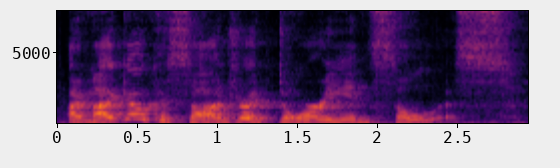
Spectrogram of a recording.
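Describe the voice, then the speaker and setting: A man's voice: fairly high pitch, big pitch swings, unhurried, fairly bright tone. A man giving casual playthrough commentary as a game streamer, informal, sweary and reactive. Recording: echoey room.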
